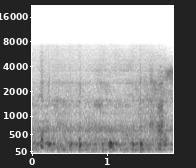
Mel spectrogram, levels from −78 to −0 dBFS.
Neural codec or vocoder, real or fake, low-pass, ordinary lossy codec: codec, 16 kHz, 0.8 kbps, ZipCodec; fake; none; none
